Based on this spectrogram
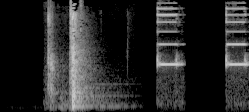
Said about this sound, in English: Thank goodness for the trusty microwave oven, the saviour of leftover takeaways.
